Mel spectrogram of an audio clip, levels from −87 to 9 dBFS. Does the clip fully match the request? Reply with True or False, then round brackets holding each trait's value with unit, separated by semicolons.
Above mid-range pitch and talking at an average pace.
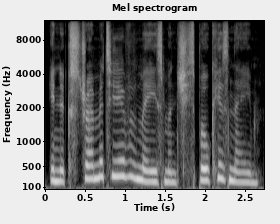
True (240 Hz; 175 wpm)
